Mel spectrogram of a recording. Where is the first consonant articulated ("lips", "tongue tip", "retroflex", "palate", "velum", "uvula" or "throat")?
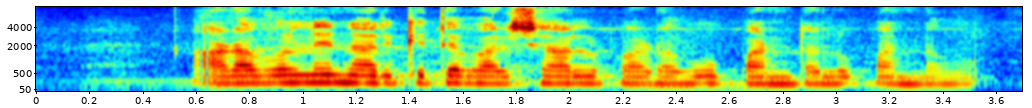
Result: retroflex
